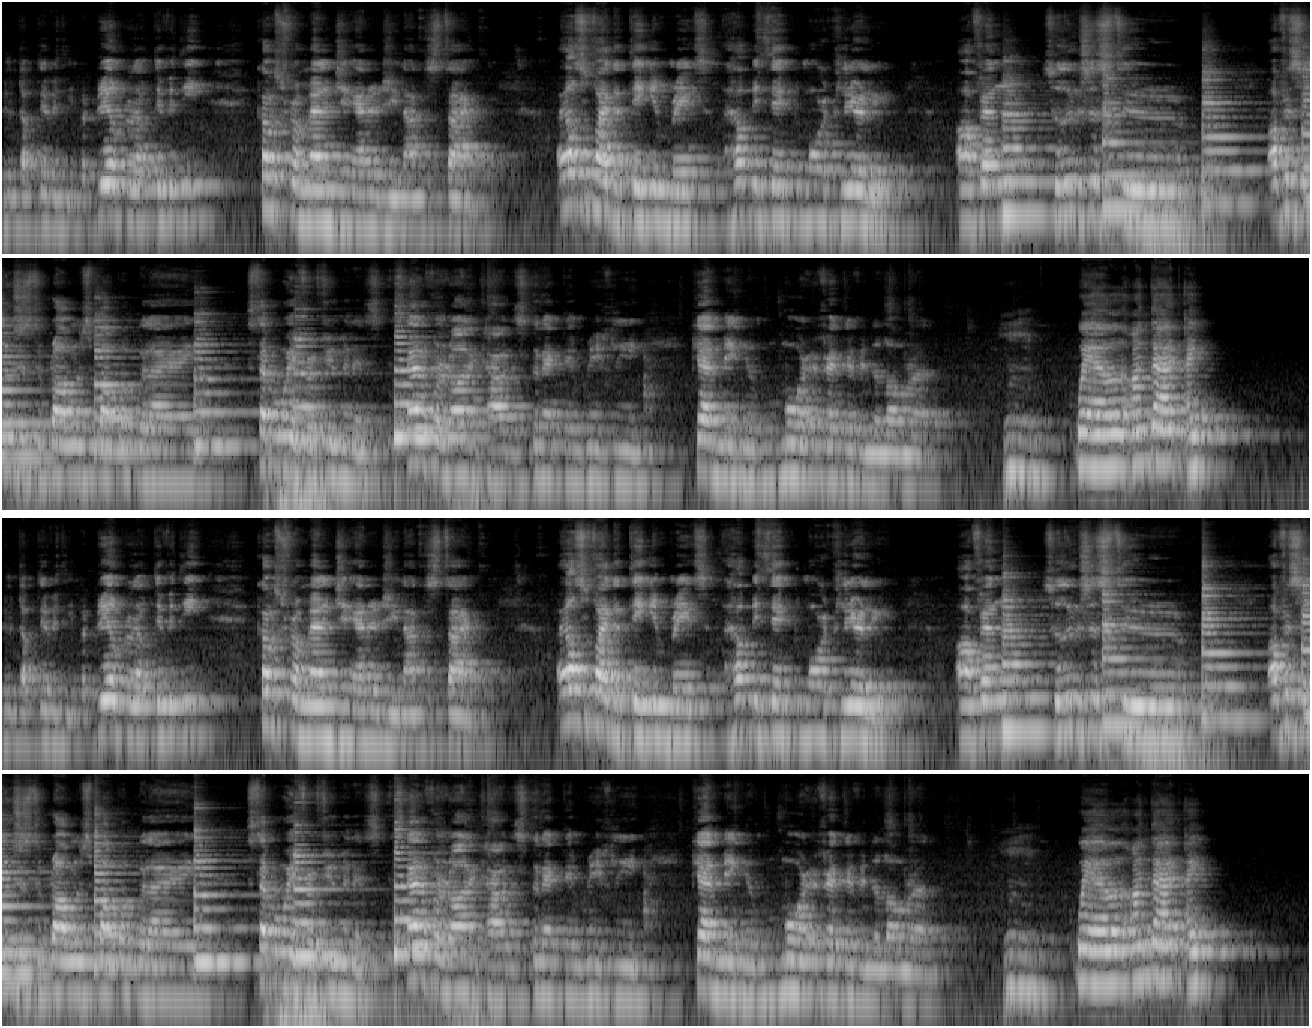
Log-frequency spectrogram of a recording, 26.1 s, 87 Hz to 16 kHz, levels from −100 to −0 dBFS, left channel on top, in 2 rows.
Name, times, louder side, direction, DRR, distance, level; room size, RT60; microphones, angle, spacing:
voice 1, 0.0-2.3 2.6-4.8 5.5-8.9 9.5-10.2 10.4-12.1 12.7-15.1 15.5-19.6 20.0-22.4, right 1 dB, 15° right, 2 dB, 1.1 m, -30 dB
sound 1, 10.0-10.7 11.0-12.7 13.0-13.6 14.0-14.7 15.0-15.6 16.0-17.7, right 2 dB, 50° right, 1.3 m, -32 dB
voice 2, 23.1-23.5 23.8-25.0, left 1 dB, 25° left, 2 dB, 1.9 m, -27 dB
11.5 x 10.5 x 2.3 m, 0.89 s
head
